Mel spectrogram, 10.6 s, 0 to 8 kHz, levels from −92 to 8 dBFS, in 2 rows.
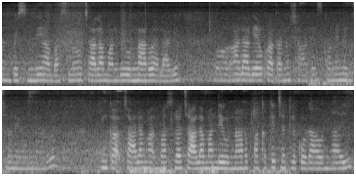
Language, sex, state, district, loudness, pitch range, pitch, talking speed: Telugu, female, Andhra Pradesh, Srikakulam, -23 LUFS, 205-220 Hz, 215 Hz, 155 wpm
